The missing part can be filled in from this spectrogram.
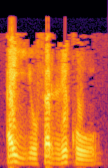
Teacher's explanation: قرأ الإمام حمزة بإسقاط الغنة في الإدغام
